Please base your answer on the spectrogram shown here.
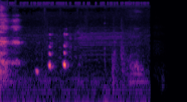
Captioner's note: laughter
